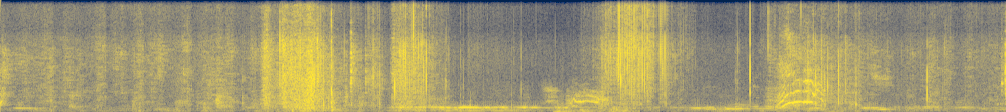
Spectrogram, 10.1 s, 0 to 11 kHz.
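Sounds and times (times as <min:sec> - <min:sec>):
man chanting: 0:03.9 - 0:10.0.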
